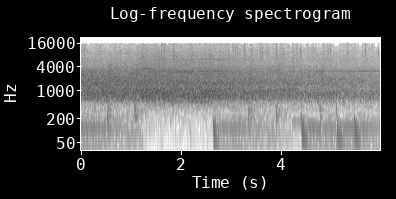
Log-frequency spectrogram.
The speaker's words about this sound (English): Sold out crowd. At introductions, coming out wearing old Bucks green, dabbing up his current teammates. Yeah. Crowd on their feet.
